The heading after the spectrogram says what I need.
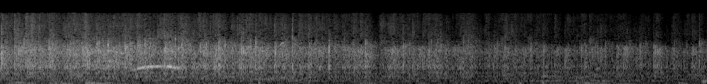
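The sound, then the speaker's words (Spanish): Audience applause at a jazz concert in a café, with dense clapping from a crowd that stays fairly loud for seven seconds and eases slightly toward the end. “Bravo. Bravo. Aplausos.”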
